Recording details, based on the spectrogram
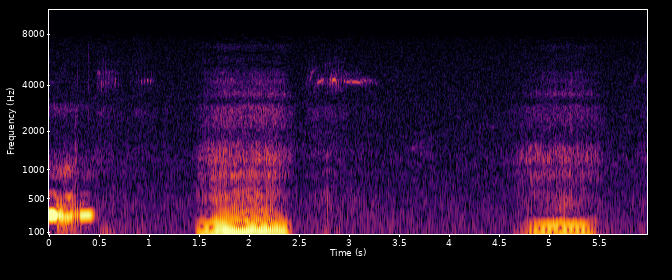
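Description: Deep, vibrating snores about three seconds apart, with quiet breathing in between. Ordinary snoring during sleep.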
